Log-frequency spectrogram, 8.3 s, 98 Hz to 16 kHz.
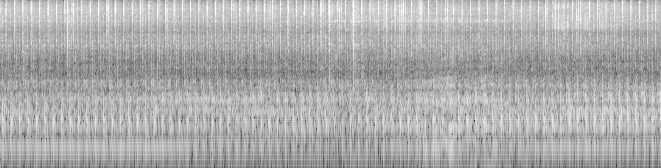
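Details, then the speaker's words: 1914 Ernst Plank 114/1 vertical steam engine, hot, after new crank pin, wrist pin and crank shims for side play: fast even ticking clatter about three beats a second with each turn; light residual crank knock, much quieter than before. "as well as put some shims into the crank assembly just to reduce side play a bit and it does still clunk a little bit when it's hot but it's a lot more quiet and it runs a lot happier than it was before"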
